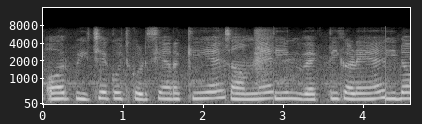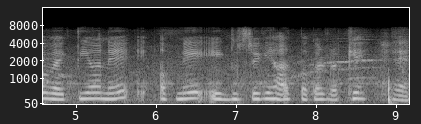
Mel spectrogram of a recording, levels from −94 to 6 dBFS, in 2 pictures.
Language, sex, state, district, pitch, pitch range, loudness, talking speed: Hindi, female, Maharashtra, Chandrapur, 225 Hz, 210-235 Hz, -19 LUFS, 145 wpm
